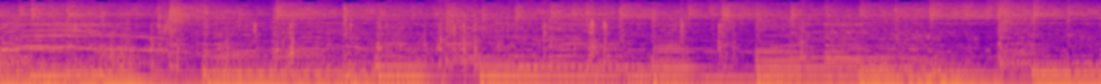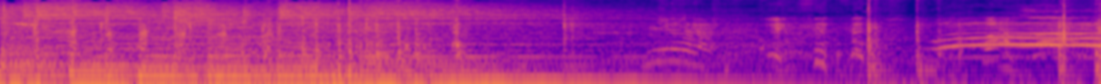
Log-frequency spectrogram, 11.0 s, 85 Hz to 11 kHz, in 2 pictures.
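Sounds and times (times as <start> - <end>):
low background music: 0.0 - 9.1.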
